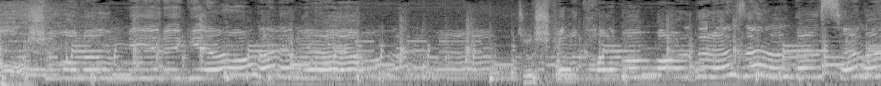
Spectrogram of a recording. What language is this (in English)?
Uzbek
